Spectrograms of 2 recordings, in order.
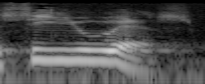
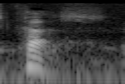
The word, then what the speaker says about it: cus: To this suffix, the prefix C has been added for the sake of euphan, making the full termination cus pronounced with a hard c. Cus as amikus Americanized, it's cuss.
